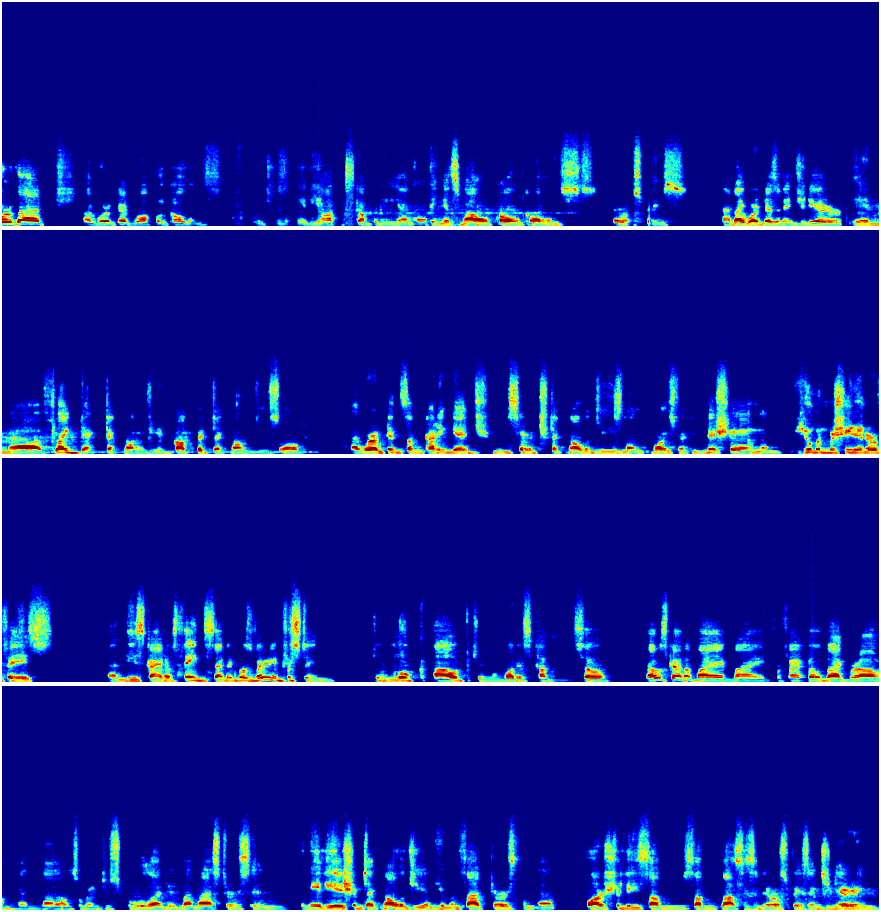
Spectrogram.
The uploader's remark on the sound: despite some technical difficulties, we recorded it on mobile during a car trip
